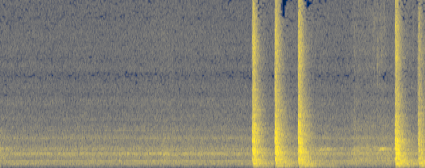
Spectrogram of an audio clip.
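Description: Three quick, sharp metallic knocks on the steel rebar of the foundation cage, about a third of a second apart, starting past the middle, with another knock right at the end; each rings briefly. Before them only a faint steady hum.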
